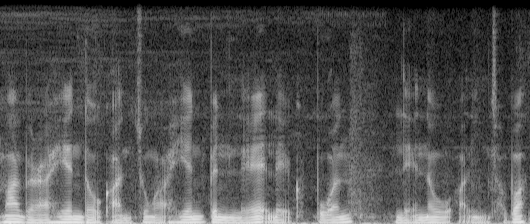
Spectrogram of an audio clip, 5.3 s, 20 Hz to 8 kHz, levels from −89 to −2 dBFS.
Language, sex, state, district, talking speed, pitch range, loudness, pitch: Mizo, male, Mizoram, Aizawl, 170 wpm, 90-100 Hz, -17 LUFS, 95 Hz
